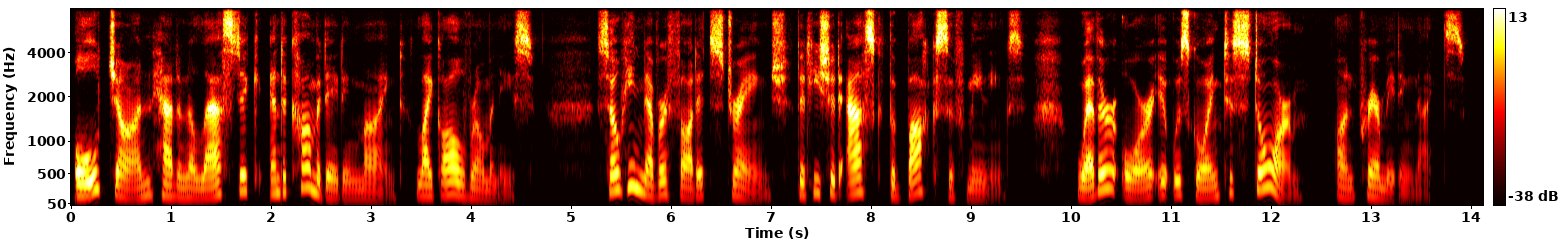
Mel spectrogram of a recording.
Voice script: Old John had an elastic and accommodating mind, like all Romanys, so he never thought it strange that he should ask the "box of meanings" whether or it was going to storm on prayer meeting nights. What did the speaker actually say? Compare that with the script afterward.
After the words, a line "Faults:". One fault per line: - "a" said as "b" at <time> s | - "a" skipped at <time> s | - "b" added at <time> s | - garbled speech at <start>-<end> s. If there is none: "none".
Old John had an elastic and accommodating mind, like all Romanys, so he never thought it strange that he should ask the "box of meanings" whether or it was going to storm on prayer meeting nights.
Faults:
none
